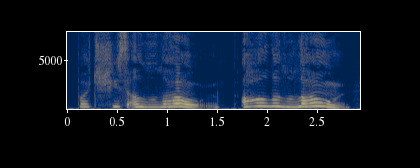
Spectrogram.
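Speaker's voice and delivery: grieving mother insisting her dead daughter is all alone; choked. Acted. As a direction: cry it out through a tight throat. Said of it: "choked the woman".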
